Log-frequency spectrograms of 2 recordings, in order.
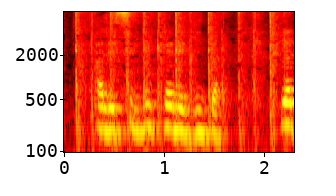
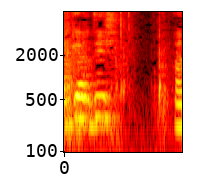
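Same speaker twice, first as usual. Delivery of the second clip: usual speaking voice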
